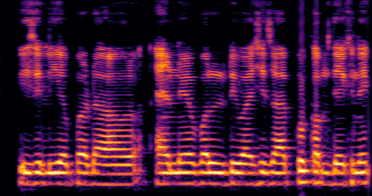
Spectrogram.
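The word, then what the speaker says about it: Bada: Then हम बात करें बाडा की। जी हाँ, बाडा एक सैमसंग इलेक्ट्रिसिस है। ये बाडा नहीं है, बड़ा, नो डेट बाडा, एक तरह से बड़ा आप मान लीजिए, इसका प्रोनाउंसिएशन है।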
